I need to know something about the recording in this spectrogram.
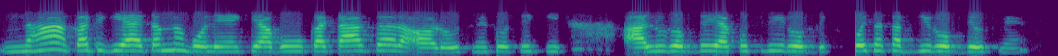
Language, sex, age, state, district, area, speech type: Hindi, female, 18-30, Bihar, Vaishali, rural, conversation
